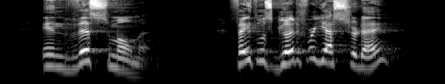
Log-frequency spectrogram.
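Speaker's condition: No condition

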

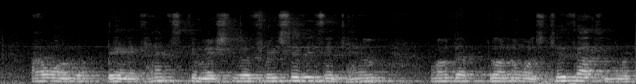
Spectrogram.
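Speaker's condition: Cerebral palsy; birth injury affecting motor skills, speech, walking and swallowing, diagnosed later in life, doctor advised never driving; shuffles feet when walking on stage; choking episodes, choked on meat over 20 times, saved by Heimlich

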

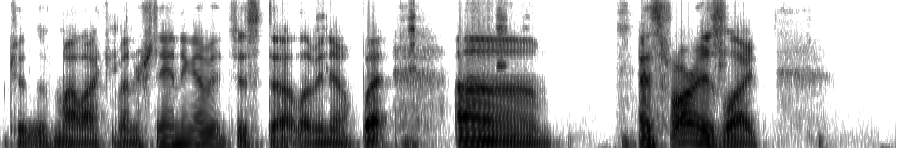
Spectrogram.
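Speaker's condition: No condition

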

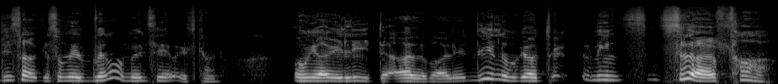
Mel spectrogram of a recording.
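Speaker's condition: Cerebral palsy; legs move involuntarily

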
